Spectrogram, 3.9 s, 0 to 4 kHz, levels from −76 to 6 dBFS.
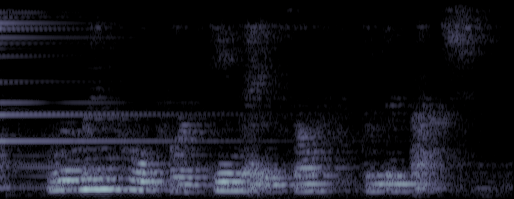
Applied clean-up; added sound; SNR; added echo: none; Bell; 18 dB; reverberation time 0.7 s.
